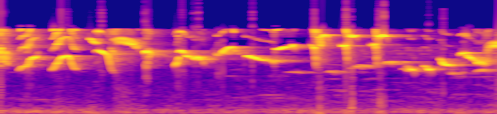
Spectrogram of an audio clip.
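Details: Kacer (Oriental magpie-robin) singing a rich 'gacor' training song: rapid sweeping whistles and twittering notes run together, with sharp clicks punctuating the second half.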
